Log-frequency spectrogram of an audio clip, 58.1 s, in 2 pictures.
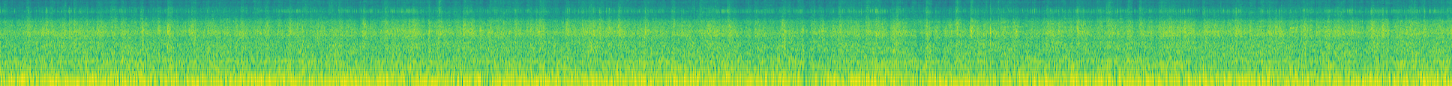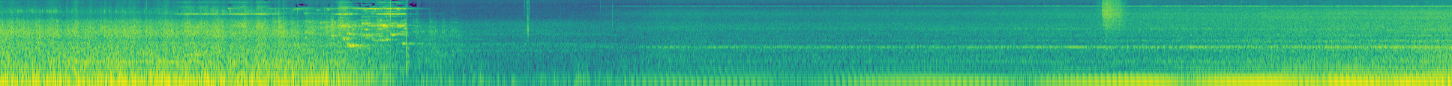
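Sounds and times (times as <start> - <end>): train rumbling on rails: 0.0 - 58.0
high wheel squeal: 32.2 - 37.6.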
